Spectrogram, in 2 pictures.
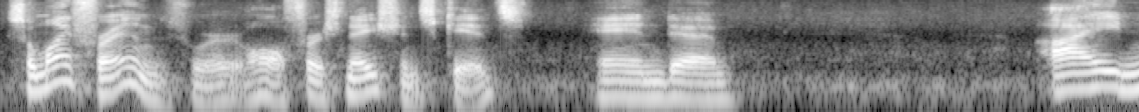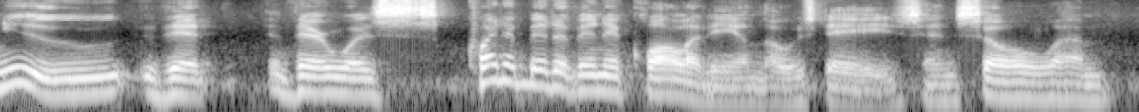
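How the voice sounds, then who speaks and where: A man's voice: mid-range voice, animated, takes it slowly, vocal fry, darkish tone, a little hiss or hum. An older man relaxedly telling stories from his childhood in a documentary interview, with casual asides. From Canada, British Columbia coast.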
